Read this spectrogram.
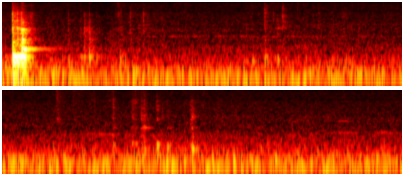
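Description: Small objects rattle and tap against a cardboard tube.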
